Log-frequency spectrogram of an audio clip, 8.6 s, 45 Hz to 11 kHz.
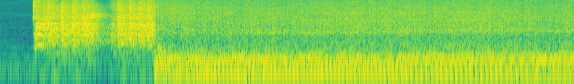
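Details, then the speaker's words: Gen 1 Suzuki Hayabusa after cam chain and kickstand switch replacement to cure a long-running miss: four-cylinder cranks, fires and settles into a steady, even fast idle, the earlier engine rattle gone, confirming cam chain noise. "Okay, you can't hear it, but that rattly sound that it has coming from the engine is already gone."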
